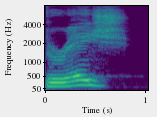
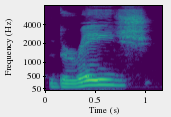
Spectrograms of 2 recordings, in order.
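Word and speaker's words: Bureij: Because there's been heavy bombings in Bereij, I think that's how you say it, Bereij, the refugee camp in central Gaza, and there's been bombings, more bombings in Khan Yunis and Rafah.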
